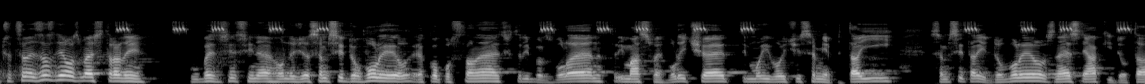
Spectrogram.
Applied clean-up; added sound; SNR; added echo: classical method Wiener filter.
